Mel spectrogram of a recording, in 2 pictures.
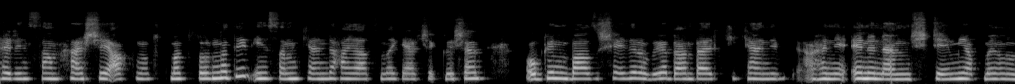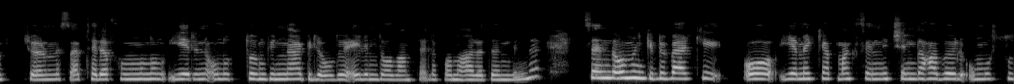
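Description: A speech recording with three timing faults. From 8.01 to 9.35 s it drags and stutters through eleven brief holds, the longest 97 ms, as late packets repeatedly emptied the jitter buffer (repeated stalls, or stutter). At 10.23 to 10.41 s the sound hangs for about 157 ms, fading to silence for its last 110 ms before resuming intact, likely a call audio freeze from packets held up in transit. Between 12.65 and 13.93 s the speech sounds hurried at unchanged pitch, running at 110% speed as a jitter buffer speed-up trims roughly 150 ms of pitch periods to cut the excess delay.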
